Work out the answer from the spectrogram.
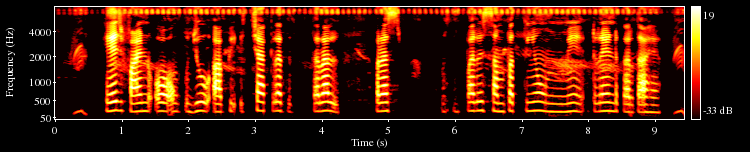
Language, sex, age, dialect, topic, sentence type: Hindi, female, 18-24, Kanauji Braj Bhasha, banking, statement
